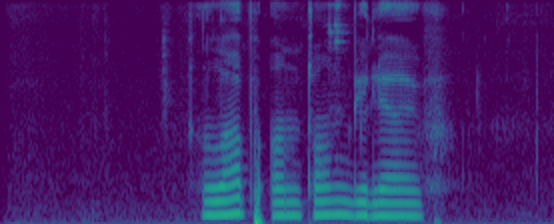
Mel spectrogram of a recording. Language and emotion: Russian, neutral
